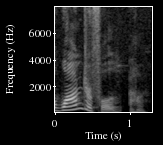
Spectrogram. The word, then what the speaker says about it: wonderful: Reading bedtime stories to children is a wonderful, where is the R? No R. Wonderful. Look at that, Shwahi.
